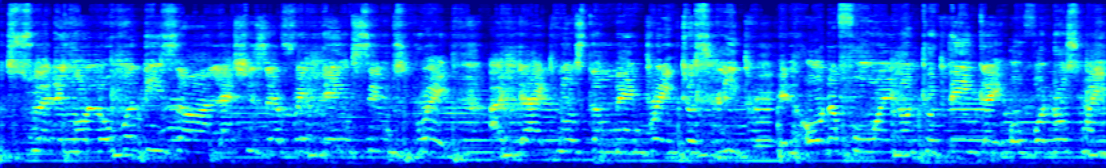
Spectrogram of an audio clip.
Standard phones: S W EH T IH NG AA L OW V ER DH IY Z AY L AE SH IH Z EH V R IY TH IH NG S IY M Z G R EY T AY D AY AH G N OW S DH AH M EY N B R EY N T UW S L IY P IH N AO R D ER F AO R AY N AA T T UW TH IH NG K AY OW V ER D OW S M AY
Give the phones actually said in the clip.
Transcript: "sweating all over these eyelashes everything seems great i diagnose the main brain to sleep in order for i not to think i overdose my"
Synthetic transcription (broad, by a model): S W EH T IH NG AA L OW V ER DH IY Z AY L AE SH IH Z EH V R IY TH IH NG S IY M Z G R EY T AY D AY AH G N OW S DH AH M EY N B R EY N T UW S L IY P IH N AO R D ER F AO W AY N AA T T UW T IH NG K AY OW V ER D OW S M AY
